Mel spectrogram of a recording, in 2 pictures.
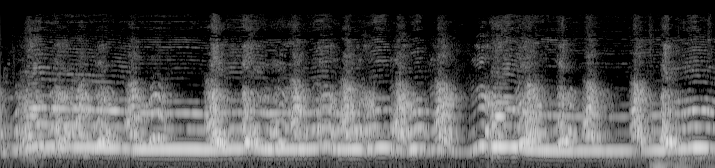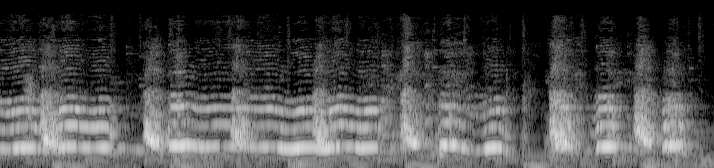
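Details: An excited Alaskan Malamute, reunited with its brother and howling together with a husky, howls in husky, long wavering tones breaking into yips and woo-woo calls.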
